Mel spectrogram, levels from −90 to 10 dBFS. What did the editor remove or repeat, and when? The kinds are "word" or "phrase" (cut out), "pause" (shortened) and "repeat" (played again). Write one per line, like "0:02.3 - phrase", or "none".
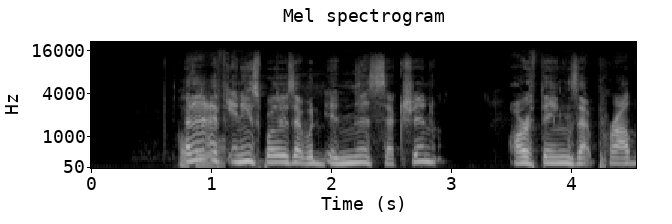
0:01.1 - word
0:01.9 - word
